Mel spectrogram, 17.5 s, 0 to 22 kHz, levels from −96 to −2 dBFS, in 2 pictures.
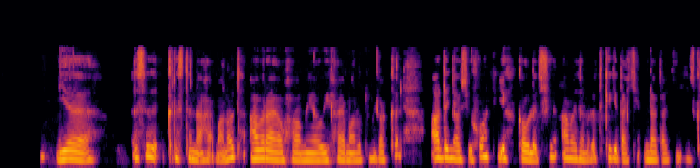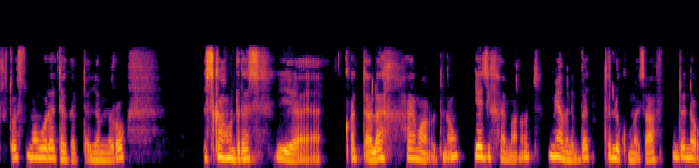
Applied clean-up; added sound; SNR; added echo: none; none; none; none.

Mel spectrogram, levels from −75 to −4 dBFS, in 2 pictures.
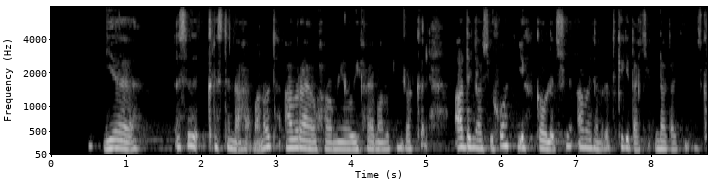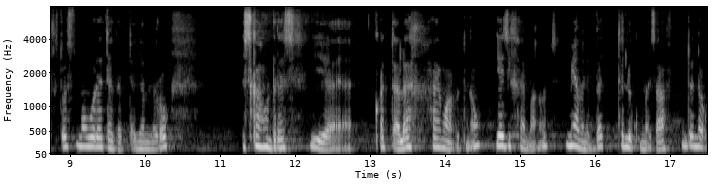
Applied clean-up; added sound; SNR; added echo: none; none; none; reverberation time 1.5 s.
